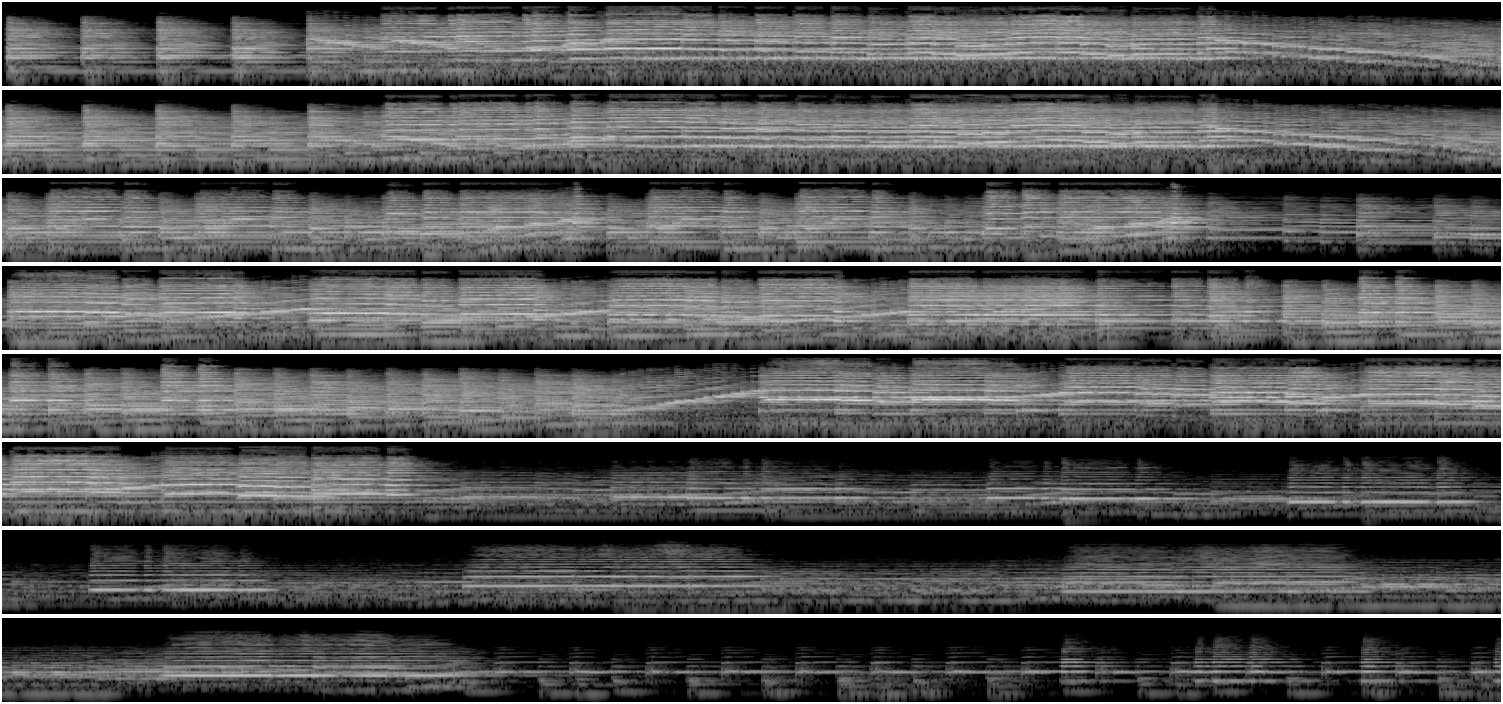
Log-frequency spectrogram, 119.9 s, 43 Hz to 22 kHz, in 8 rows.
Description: Classical Verdi, Giuseppe Dies Irae from Requiem Alto Saxophone version
Allegro agitato (=80) (View more music marked Allegro)
F minor (Sounding Pitch) D minor (Alto Saxophone in Eb) (View more F minor Music for Saxophone )
Classical (View more Classical Saxophone Music)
